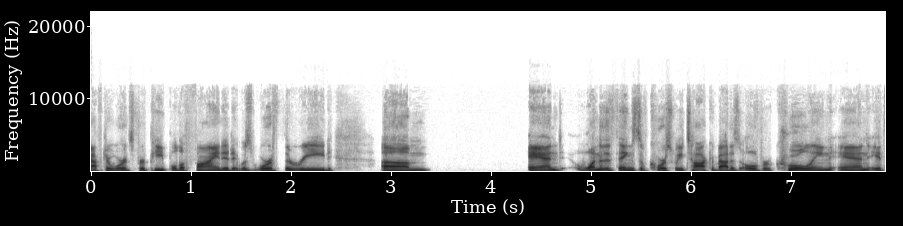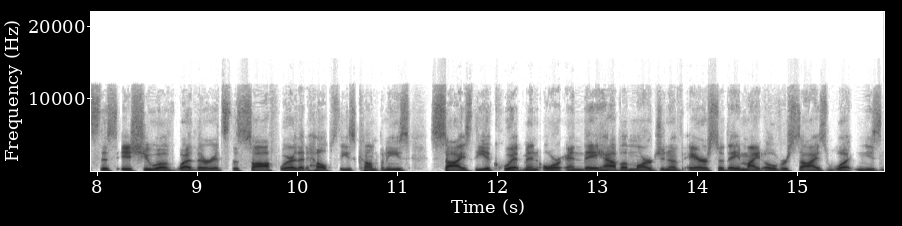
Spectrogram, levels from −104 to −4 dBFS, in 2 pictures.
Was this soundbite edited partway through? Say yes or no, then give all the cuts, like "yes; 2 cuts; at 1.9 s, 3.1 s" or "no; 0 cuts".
no; 0 cuts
